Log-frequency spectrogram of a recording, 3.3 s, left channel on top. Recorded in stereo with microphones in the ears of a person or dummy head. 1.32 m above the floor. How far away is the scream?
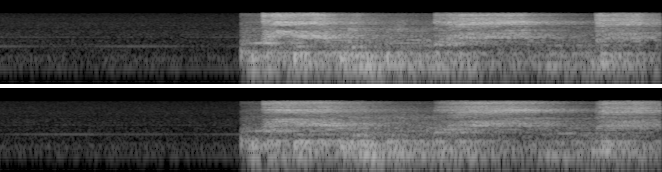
About 0.5 m.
